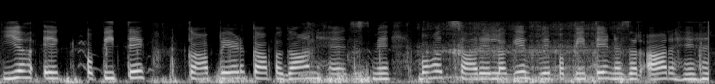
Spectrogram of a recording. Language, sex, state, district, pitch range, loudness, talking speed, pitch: Hindi, female, Jharkhand, Palamu, 255-280 Hz, -14 LUFS, 150 wpm, 265 Hz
